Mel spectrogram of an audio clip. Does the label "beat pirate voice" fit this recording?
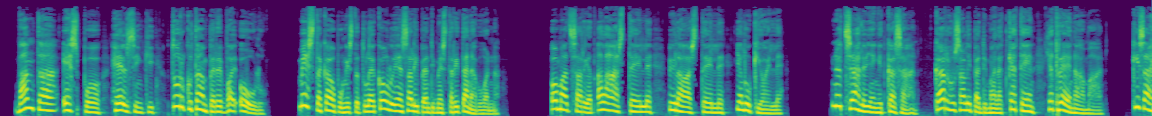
No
